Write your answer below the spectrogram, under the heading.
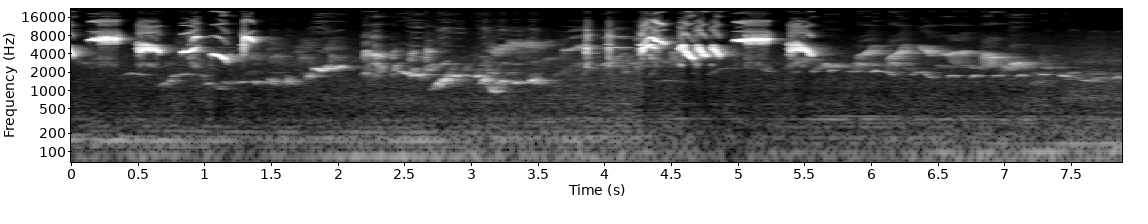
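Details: Relaxed ngeplong song of the Orange-headed thrush, played to make other birds sing: fast runs of varied whistles and slurred notes, dropping and rising, with a dense burst of clear phrases near the fifth second and a constant low hum.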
